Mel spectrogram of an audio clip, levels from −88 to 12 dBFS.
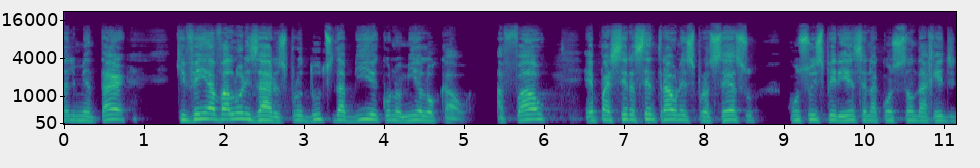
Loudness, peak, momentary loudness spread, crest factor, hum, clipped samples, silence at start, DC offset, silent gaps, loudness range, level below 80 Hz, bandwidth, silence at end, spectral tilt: -20 LUFS; -4 dBFS; 12 LU; 18 dB; none; under 0.1%; 0 s; under 0.1%; none; 5 LU; -80 dBFS; 14.5 kHz; 0 s; -2.5 dB/octave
